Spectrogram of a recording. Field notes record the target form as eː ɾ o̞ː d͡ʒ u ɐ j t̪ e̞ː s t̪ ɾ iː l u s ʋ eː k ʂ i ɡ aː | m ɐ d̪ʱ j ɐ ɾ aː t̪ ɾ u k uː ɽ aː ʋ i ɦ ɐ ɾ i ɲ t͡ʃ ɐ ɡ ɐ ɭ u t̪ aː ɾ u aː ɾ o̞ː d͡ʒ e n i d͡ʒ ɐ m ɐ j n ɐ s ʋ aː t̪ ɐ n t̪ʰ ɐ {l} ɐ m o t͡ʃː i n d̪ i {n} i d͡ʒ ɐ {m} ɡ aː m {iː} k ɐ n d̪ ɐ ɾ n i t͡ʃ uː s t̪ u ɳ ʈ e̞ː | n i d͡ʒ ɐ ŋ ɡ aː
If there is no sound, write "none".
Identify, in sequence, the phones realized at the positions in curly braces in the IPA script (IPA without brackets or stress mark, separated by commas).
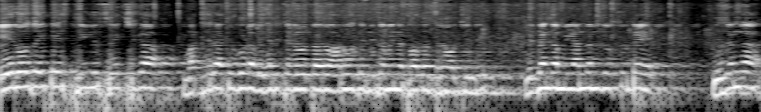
ɾ, n, ŋ, iː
